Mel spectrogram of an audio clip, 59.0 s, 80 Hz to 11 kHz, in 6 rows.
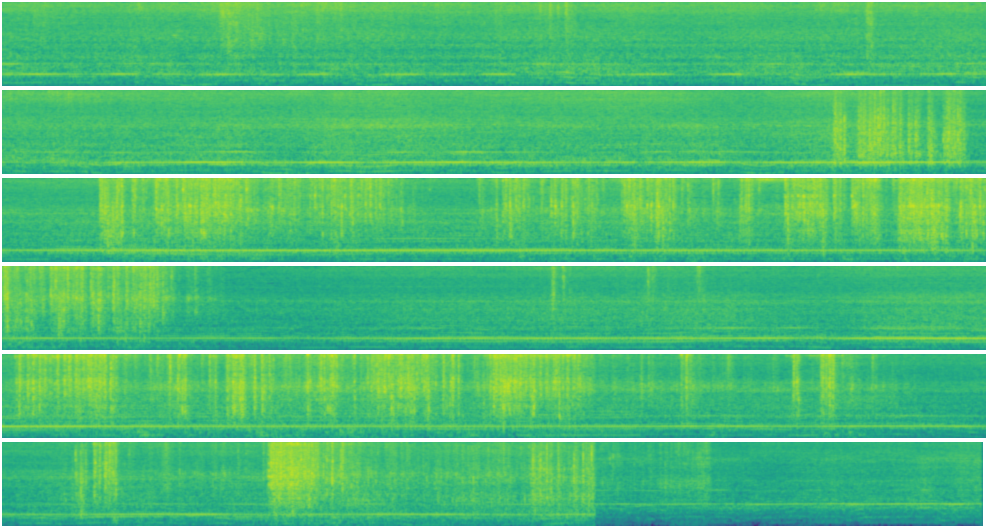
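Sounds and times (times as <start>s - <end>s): vacuum cleaner motor whine: 0.0s - 59.0s
confetti rattling through nozzle: 39.5s - 46.6s.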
